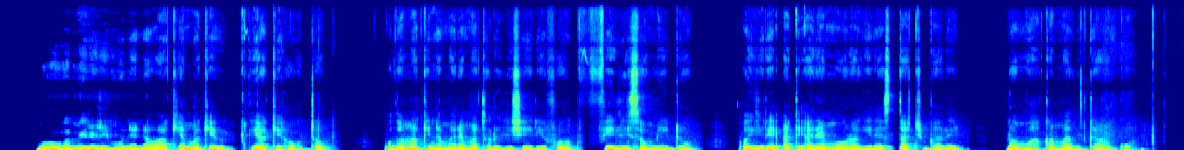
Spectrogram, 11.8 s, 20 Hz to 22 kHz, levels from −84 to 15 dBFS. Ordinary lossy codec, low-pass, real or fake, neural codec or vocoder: none; none; real; none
